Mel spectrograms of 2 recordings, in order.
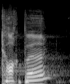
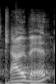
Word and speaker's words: Cockburn: Their training base is at Cockburn, as Billy Brownless would say. – I believe it's pronounced Coburn.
